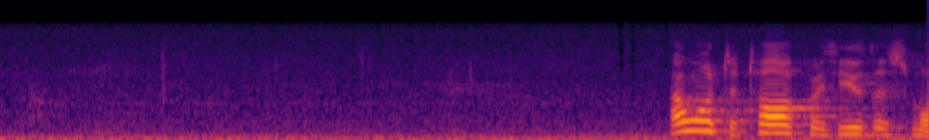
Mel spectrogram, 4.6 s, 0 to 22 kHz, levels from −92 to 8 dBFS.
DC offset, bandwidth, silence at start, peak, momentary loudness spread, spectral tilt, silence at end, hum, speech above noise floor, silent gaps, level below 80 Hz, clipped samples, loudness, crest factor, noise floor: under 0.1%; 11 kHz; 0 s; -8 dBFS; 28 LU; -7 dB/octave; 0 s; none; 23 dB; none; -44 dBFS; under 0.1%; -22 LUFS; 20 dB; -44 dBFS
